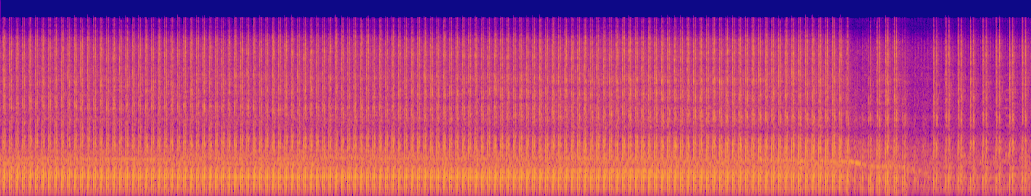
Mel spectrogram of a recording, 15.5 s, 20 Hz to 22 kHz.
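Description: Antique John Deere tractor engine running hard under load while pulling a weight-transfer sled, its exhaust beating in a steady, even pulse. About 13 seconds in, the engine throttles back and the beat slows and quietens as the pull comes to an end.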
